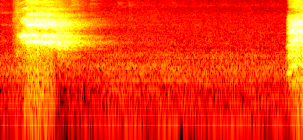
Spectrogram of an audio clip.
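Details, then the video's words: Blue-and-gold macaw kept as a pet with a sun conure and a parrotlet, loud when bored; one very loud, harsh shriek lasts about half a second, silence follows, then another shriek begins at the end. "making a lot of noise when bored"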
